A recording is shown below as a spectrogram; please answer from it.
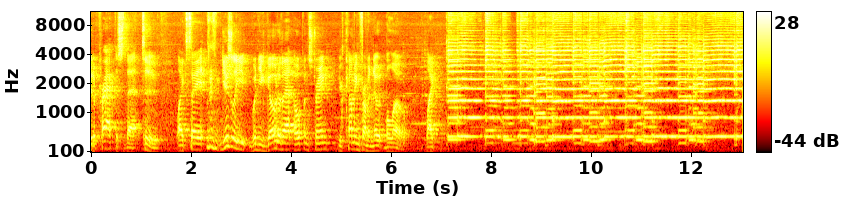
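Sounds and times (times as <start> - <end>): fiddle bowing double stop: 6.4 - 13.0.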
